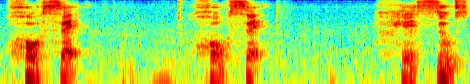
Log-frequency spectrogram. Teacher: So the J has a strong H sound I would say.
